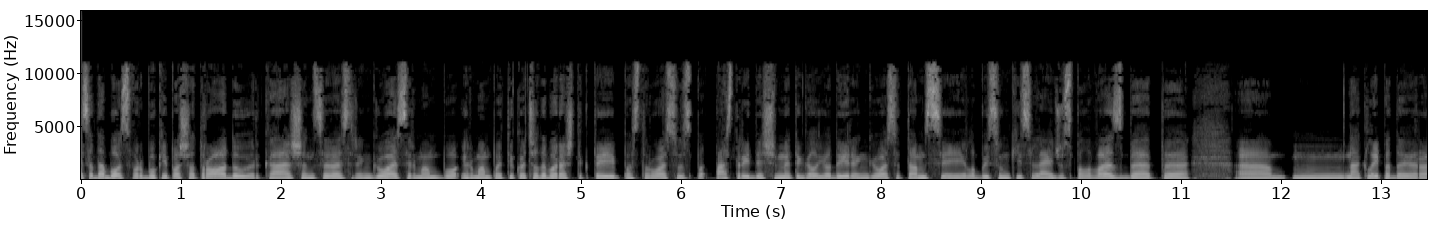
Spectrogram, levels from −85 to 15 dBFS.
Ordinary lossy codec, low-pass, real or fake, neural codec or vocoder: MP3, 48 kbps; 14.4 kHz; real; none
